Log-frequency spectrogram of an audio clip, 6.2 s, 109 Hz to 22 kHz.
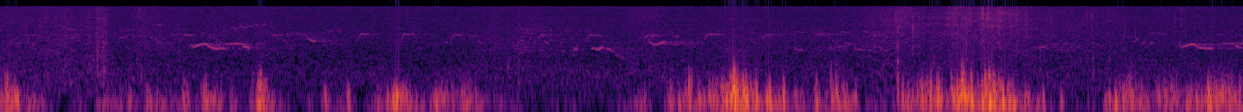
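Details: A black grouse recorded on 3 April 2016 in the eastern Ore Mountains, iPhone 4 on a spotting scope, gives deep rolling bubbles in pulsing bursts that grow louder midway, while small birds chirp faintly in the background.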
